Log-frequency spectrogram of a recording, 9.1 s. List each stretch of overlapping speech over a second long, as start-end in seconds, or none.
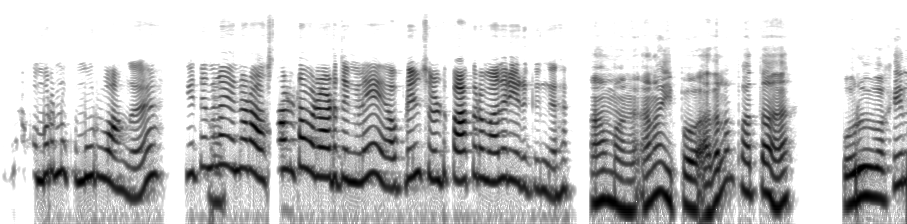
none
